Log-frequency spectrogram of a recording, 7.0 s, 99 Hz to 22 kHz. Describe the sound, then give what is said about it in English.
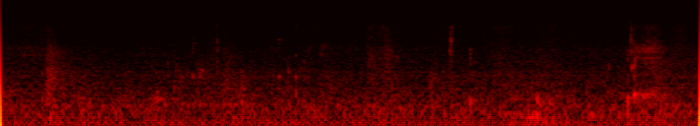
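A coughing fit from a person diagnosed with the 100-day cough: several harsh, raspy coughs come in irregular bursts over a few seconds, moderately loud, with no talking in between. “I beg your indulgence. I've been diagnosed with what they call the 100-day cough, and I've got 94 more days to go.”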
